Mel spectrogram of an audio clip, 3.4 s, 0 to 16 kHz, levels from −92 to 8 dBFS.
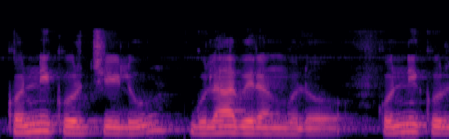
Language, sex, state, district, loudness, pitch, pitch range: Telugu, male, Telangana, Karimnagar, -38 LUFS, 125 Hz, 115-135 Hz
